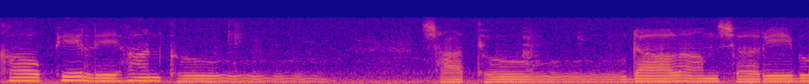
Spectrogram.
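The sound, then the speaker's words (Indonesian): A man sings a slow, sustained melody with a wavering vibrato, sounding muffled and thin like an old home recording, his voice steady throughout. “menyanyi karena dia suka nyanyi kayaknya waktu muda gitu ya.”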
